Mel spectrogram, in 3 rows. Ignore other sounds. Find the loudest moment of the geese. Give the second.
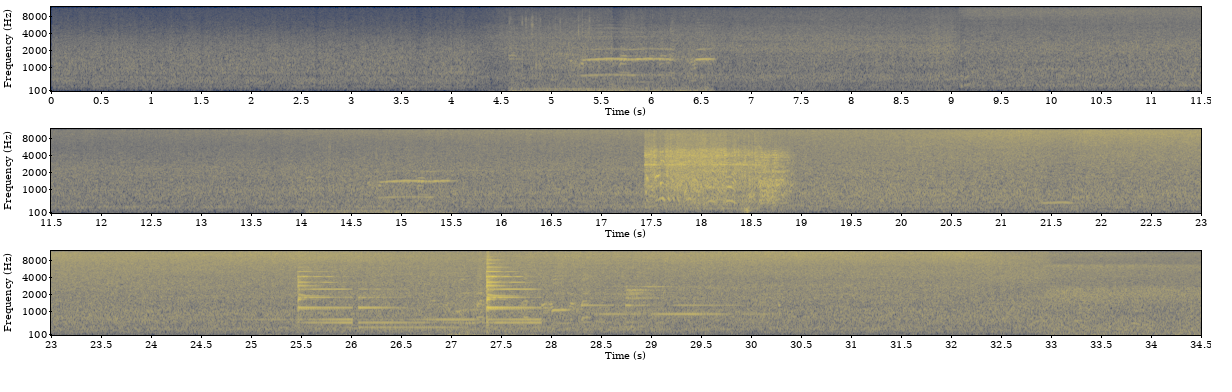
18 s.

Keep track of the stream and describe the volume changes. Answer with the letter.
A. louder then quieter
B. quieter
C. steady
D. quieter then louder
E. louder
E.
